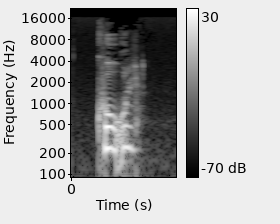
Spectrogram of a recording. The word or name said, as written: KOL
